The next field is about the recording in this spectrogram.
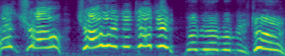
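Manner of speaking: high, slow, panicked mumble. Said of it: "comes in freaking out and starts mumbling".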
